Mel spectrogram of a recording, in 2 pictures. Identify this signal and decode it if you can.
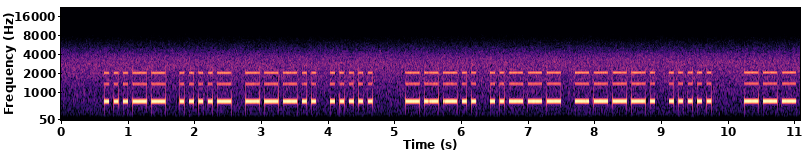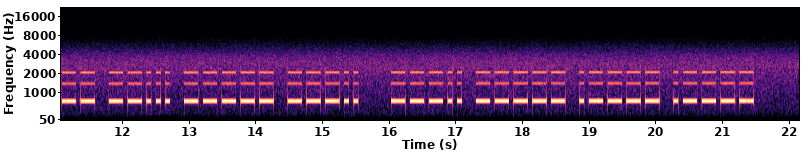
Morse code, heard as a keyed tone, machine-sent, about 17 wpm, 690 Hz. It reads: 3485 8295 0708 8011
